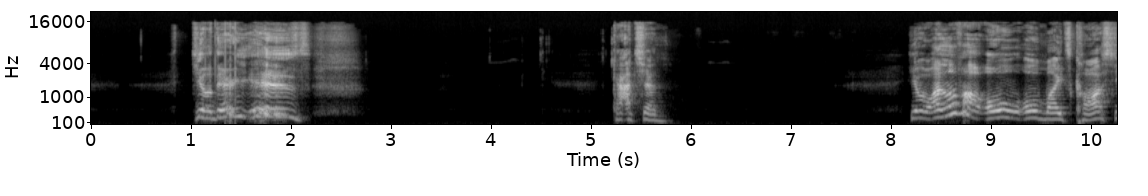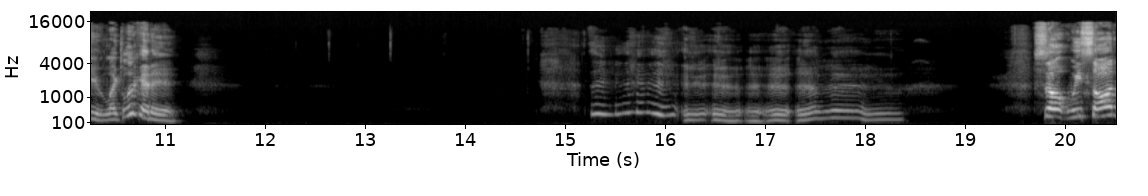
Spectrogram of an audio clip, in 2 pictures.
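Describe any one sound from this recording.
A young man laughs close by in short bursts.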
